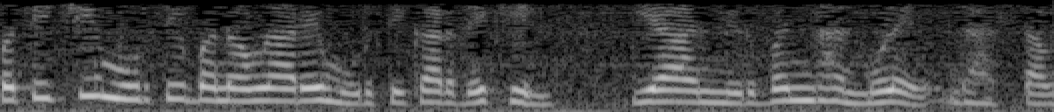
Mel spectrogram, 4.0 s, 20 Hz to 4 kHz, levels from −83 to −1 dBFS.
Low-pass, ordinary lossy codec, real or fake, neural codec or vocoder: 3.6 kHz; none; real; none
